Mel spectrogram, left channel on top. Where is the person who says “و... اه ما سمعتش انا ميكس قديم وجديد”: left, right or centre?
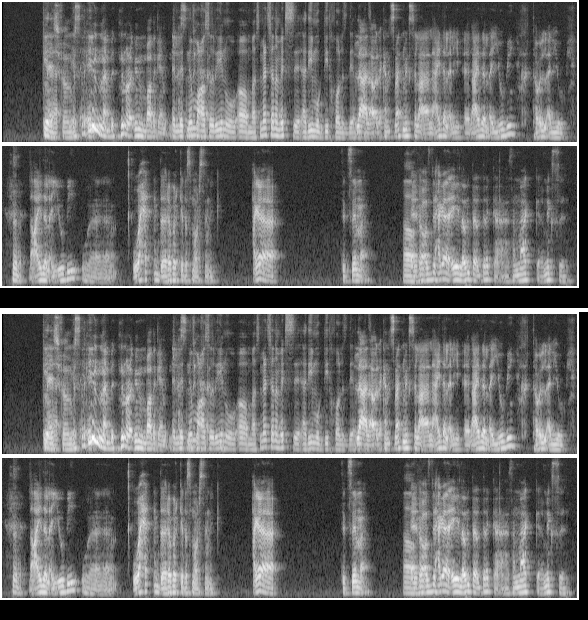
Left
